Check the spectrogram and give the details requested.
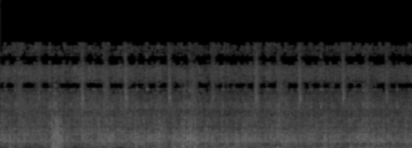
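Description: Running noise of a passenger train heard from on board: a steady low rumble of the moving train mixed with rushing wind, with a brief louder swell about a second in.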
